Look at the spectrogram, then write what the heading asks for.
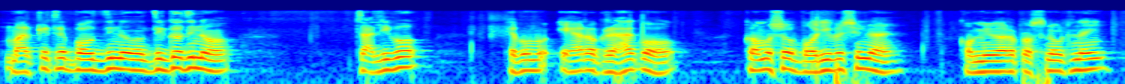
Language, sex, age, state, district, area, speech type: Odia, male, 60+, Odisha, Ganjam, urban, spontaneous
